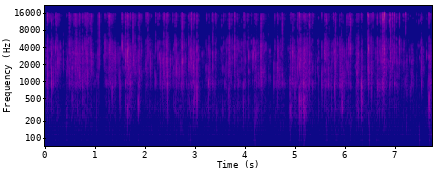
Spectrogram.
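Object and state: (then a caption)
Plastic candy bag full of hard sugar hearts. A medium pink plastic-film bag full of hard sugar conversation candy hearts is crinkled and squeezed with fingertips and long nails. Dense, bright crinkling and rapid crackles run continuously with almost no low end, as the candies shift and crunch inside the film.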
